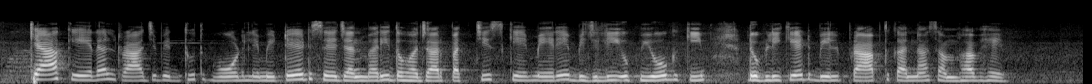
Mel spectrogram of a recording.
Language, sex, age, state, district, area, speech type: Hindi, female, 30-45, Madhya Pradesh, Harda, urban, read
